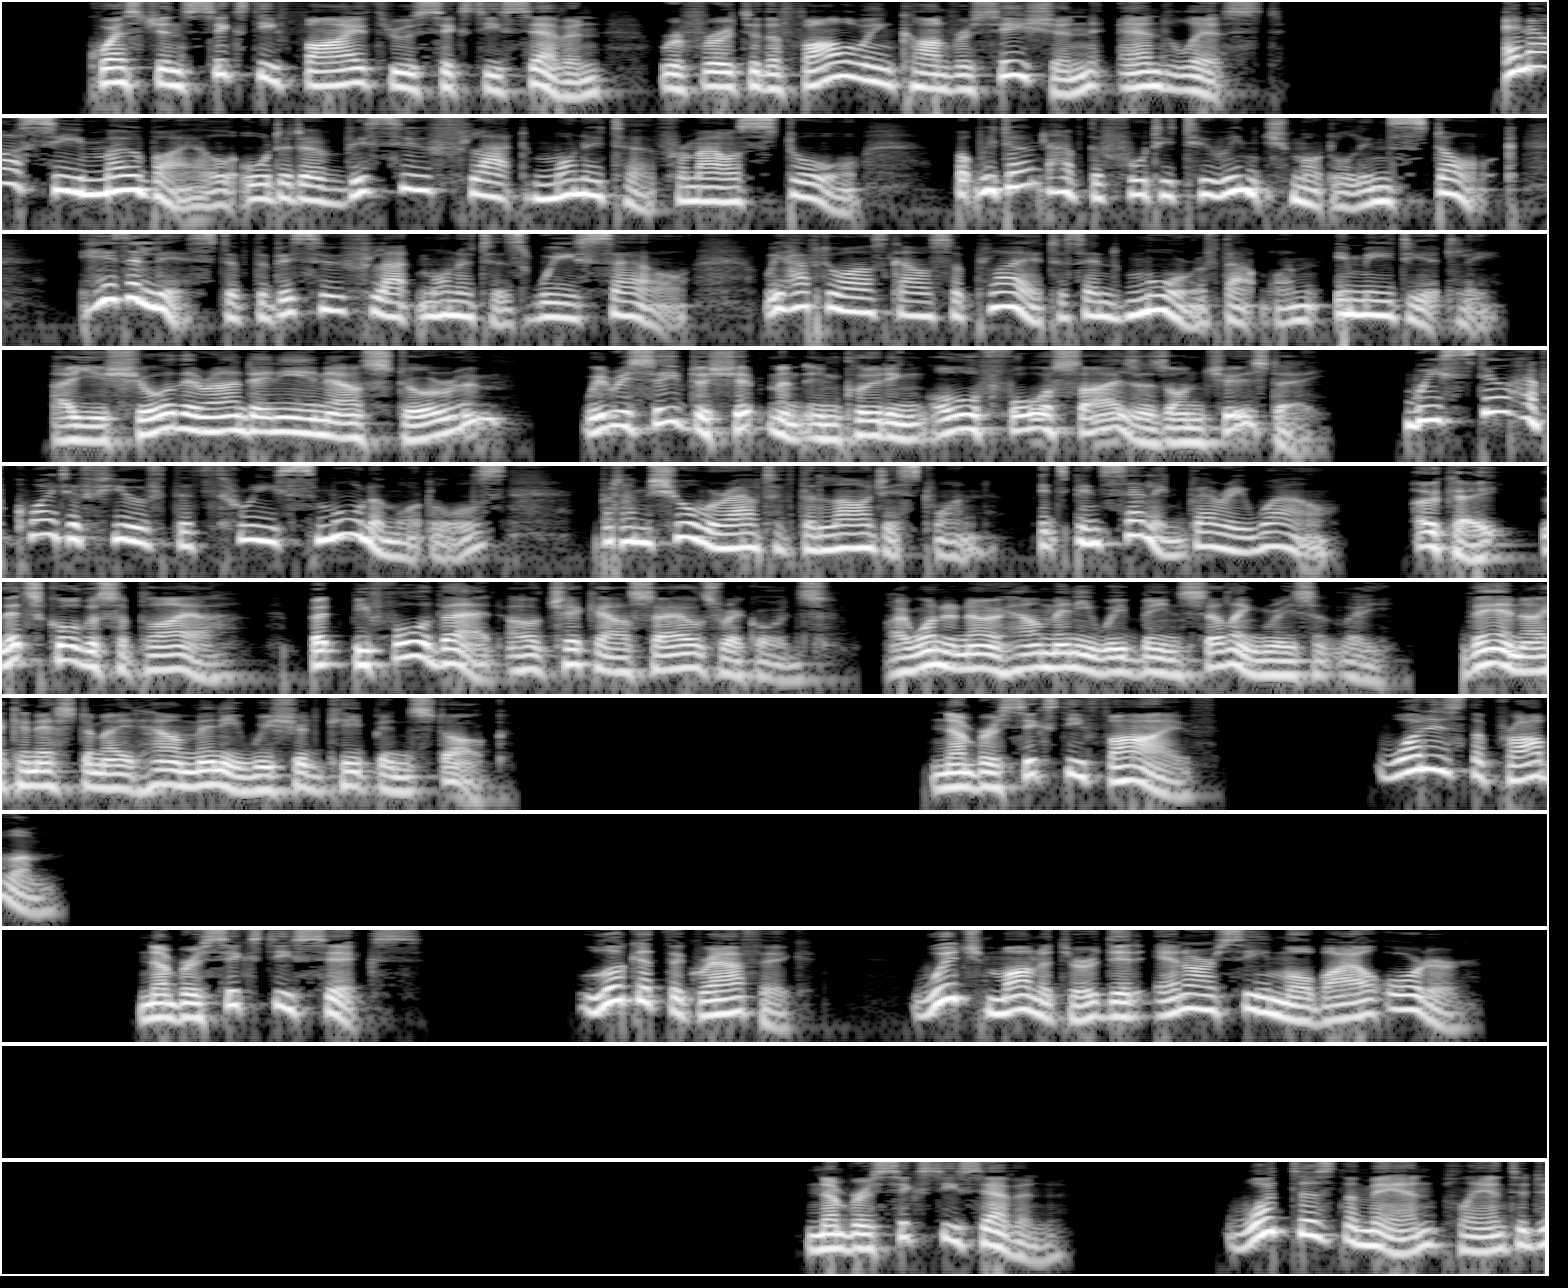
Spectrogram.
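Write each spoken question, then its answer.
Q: What is the problem?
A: The 42-inch Visu flat monitor that was ordered is out of stock.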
